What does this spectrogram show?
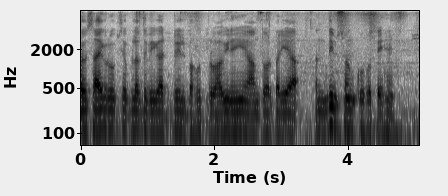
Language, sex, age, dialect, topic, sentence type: Hindi, male, 18-24, Awadhi Bundeli, agriculture, statement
